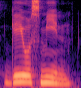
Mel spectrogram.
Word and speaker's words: Geosmin: G-E-O, Geo, dann ein S und dann M-I-N. Wie würdest du das aussprechen? – G-O-S. – G-E-O-S, M-I-N. – Geosmin. – Geosmin, okay, dann habe ich es richtig ausgesprochen.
